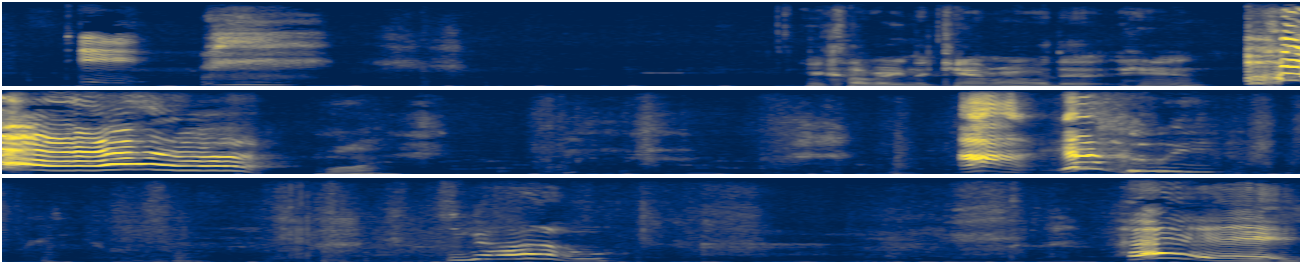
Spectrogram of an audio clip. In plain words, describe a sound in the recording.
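A young boy squeals and babbles playfully close by.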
